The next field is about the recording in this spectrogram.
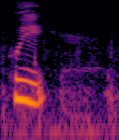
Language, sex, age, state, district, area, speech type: Manipuri, female, 18-30, Manipur, Kakching, rural, read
